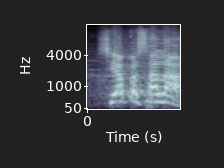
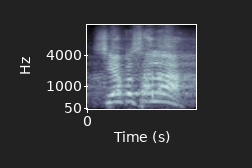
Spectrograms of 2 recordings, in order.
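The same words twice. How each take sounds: The two takes are said the same way.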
